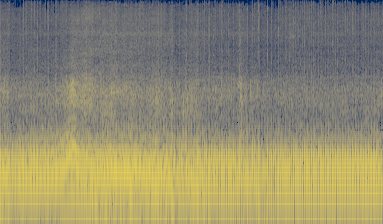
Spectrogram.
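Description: A Honda Magna bobber motorcycle engine runs loud and steady throughout, with a brief rising rev near the start as the rider attempts a drift, then settles into a constant rumble.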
